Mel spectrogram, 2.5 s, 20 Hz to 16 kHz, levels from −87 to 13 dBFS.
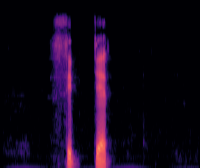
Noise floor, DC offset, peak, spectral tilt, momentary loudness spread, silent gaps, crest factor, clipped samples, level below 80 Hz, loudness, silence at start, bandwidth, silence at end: -76 dBFS; under 0.1%; -2 dBFS; -4.5 dB/octave; 11 LU; none; 24 dB; under 0.1%; -56 dBFS; -22 LUFS; 0.7 s; 11.5 kHz; 1.2 s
